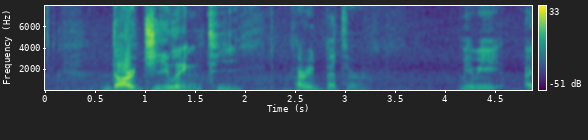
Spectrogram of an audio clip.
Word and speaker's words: Darjeeling: Not a fan of the Jarlín tea. How do you pronounce this? Darjeeling tea.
